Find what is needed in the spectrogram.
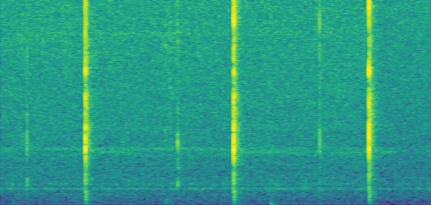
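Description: Small wooden-handled rubber stamp tapped down onto paper, printing red holly-berry dots: three sharp taps about a second and a half apart, with fainter ticks between them.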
